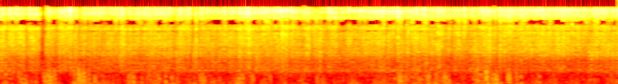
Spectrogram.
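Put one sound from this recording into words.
An electric welding arc crackles and sizzles steadily.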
